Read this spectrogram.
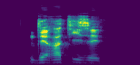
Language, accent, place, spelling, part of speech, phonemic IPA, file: French, France, Lyon, dératiser, verb, /de.ʁa.ti.ze/, LL-Q150 (fra)-dératiser.wav
- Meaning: derat; rid of rats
